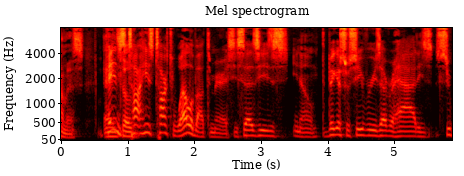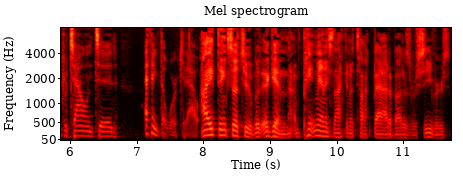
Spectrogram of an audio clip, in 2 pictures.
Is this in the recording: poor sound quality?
no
